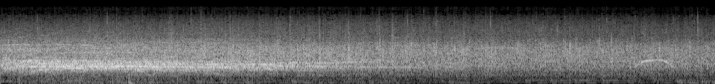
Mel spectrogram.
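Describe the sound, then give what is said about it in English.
Loud, sustained audience applause for the Sydney Symphony Orchestra, a dense wash of many hands clapping that fades slightly in the second half, with faint whistles and cheers mixed in. “Give one more big applause for Sydney Symphony Orchestra.”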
